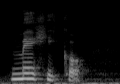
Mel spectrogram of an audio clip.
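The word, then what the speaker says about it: México: It's like a K-S, examen, or in Mexico, it's pronounced like an H, Mexico.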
